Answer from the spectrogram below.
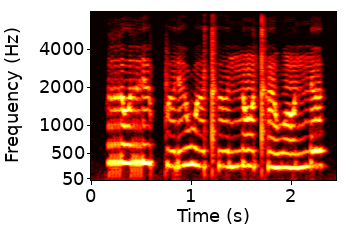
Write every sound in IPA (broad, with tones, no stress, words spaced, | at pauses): ro˦rɨ˦˨pːɯ˨ɾɨ˦ wɯ˨tʰɯ˨nːõ˧tʰə̃˨ wõ˨nːə˦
